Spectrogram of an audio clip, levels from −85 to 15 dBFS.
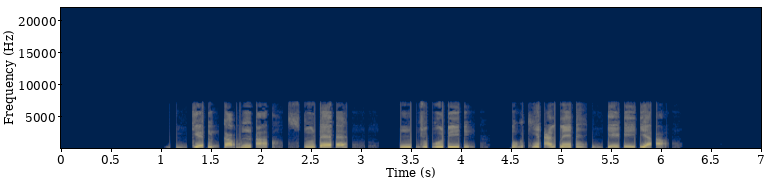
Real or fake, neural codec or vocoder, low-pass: real; none; 7.2 kHz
